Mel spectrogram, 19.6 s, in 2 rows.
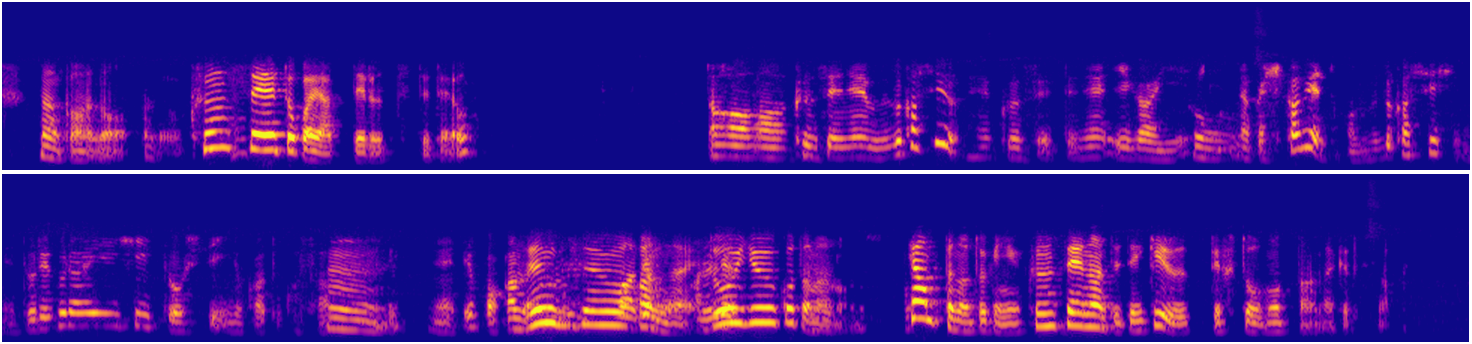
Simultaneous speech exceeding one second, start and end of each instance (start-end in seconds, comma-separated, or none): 13.2-14.7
